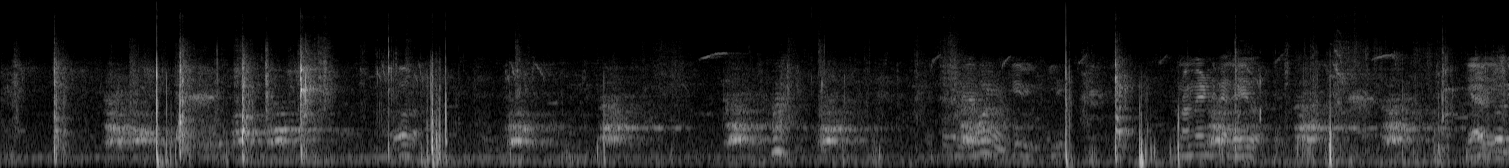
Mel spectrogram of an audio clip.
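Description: Badminton rally: several sharp pops of rackets striking a shuttlecock at irregular intervals, with players' voices between the hits.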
